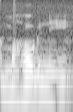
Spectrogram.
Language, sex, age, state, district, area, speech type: Maithili, male, 60+, Bihar, Madhepura, rural, spontaneous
